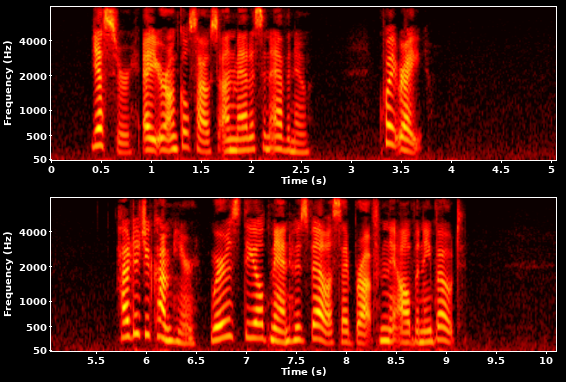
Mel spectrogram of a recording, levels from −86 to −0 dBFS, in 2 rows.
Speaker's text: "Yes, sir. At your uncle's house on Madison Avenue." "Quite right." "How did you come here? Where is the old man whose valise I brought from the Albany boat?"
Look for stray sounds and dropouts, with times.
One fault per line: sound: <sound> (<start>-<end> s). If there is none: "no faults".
no faults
